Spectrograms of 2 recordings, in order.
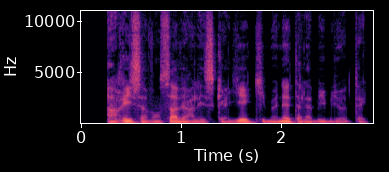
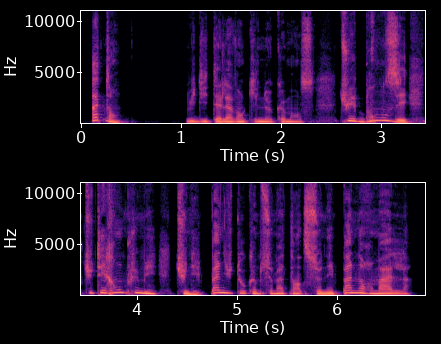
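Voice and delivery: put-on much higher girl's voice; suspicious girl; Ginny's voice; 7 semitones higher than usual. A narrator's reading. Ginny, wary that Harry has changed, much higher.

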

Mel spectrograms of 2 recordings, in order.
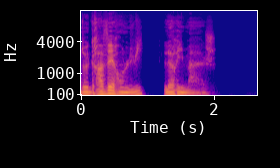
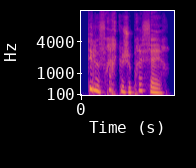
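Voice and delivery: put-on much higher child's voice; little girl Rose; 13 semitones higher than usual. A narrator's reading. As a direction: play the little sister, very high. (petite Rose, voix d'enfant très aiguë)

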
